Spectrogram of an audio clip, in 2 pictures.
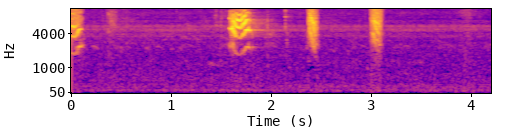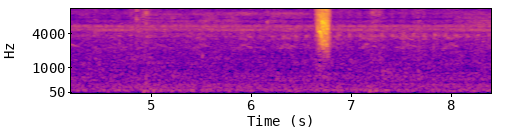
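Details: Female yellow-bellied seedeater calling to excite males: one fuller high chip followed by a few sharp clicking notes spread over several seconds, with steady faint hiss.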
